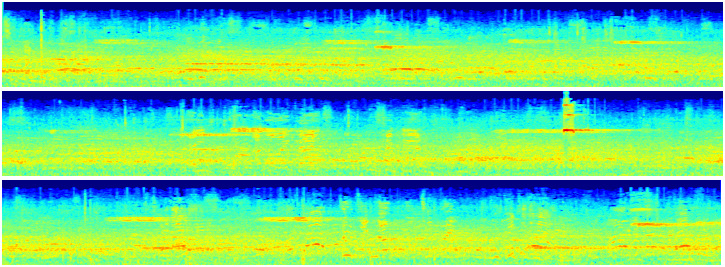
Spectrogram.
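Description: Shoes squeak sharply on a wrestling mat.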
